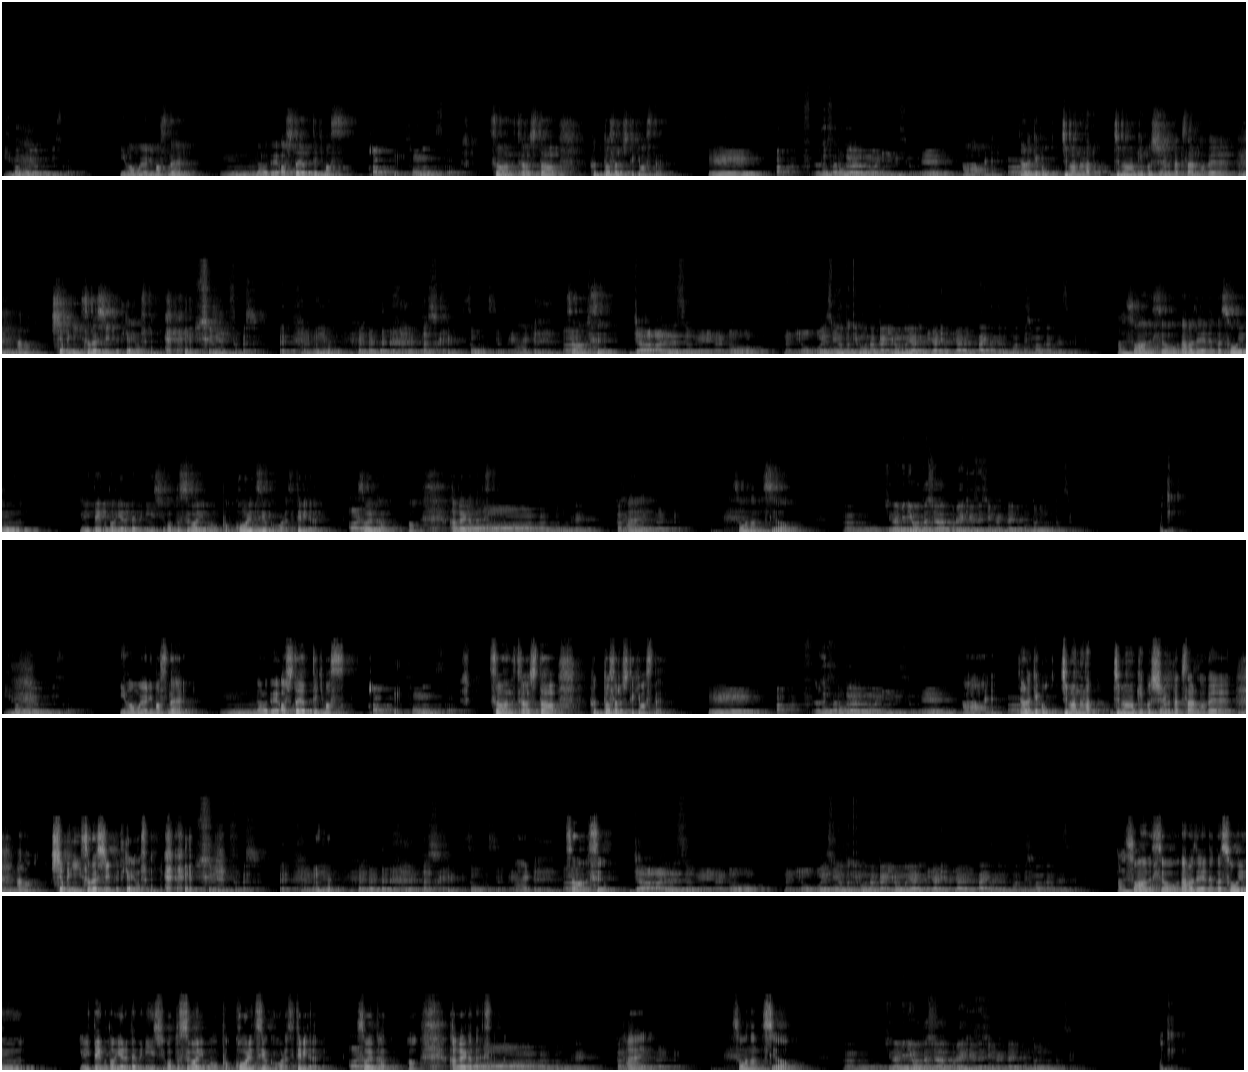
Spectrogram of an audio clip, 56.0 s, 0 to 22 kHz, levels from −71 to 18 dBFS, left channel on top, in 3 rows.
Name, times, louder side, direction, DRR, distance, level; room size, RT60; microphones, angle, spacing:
voice 1, 0.0-1.1 3.3-3.9 5.5-5.7 6.1-6.8 10.6-11.2 11.6-14.2 15.1-15.6 18.5-19.0 21.6-22.5 22.8-23.6 23.9-27.5 28.1-29.9 30.4-34.6 36.8-37.1 40.9-41.0 42.5-43.1 44.0-46.1 46.5-47.3 48.1-48.4 49.9-53.2 54.8-54.9, left 1 dB, 10° left, 5 dB, 6.7 m, -35 dB
voice 2, 1.8-2.8 3.8-5.1 6.9-7.0 7.3-9.9 12.2-12.4 14.4-14.9 15.2-16.3 16.6-21.5 21.9-22.0 23.3-23.6 26.3-26.6 27.1-27.7 35.4-37.7 38.5-42.1 42.7-43.1 43.4-44.4 46.7-47.0 48.3-49.1 54.7-54.8, right 3 dB, 85° right, 9 dB, 2.7 m, -29 dB
27.0 x 27.0 x 8.0 m, 0.74 s
head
